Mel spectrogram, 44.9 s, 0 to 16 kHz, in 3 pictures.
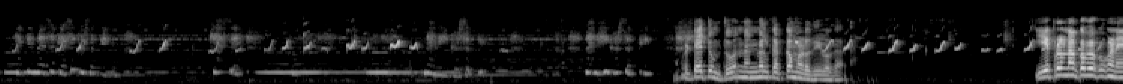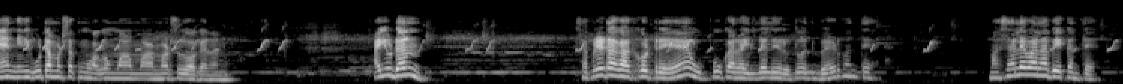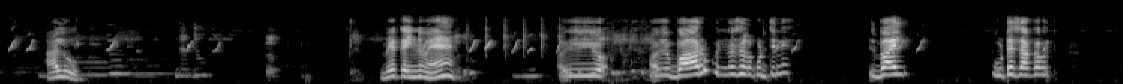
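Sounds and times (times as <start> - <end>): woman's voice: 0.0 - 1.8, 5.5 - 6.7, 7.9 - 11.3, 13.8 - 18.1, 20.0 - 20.6, 22.7 - 26.7, 28.2 - 29.6, 30.6 - 31.0, 35.0 - 36.1, 37.4 - 40.5, 41.6 - 42.0, 43.2 - 43.9
chick peeping: 0.1 - 8.2, 10.2 - 14.8, 15.4 - 19.5, 20.6 - 25.3, 27.3 - 27.5, 28.6 - 33.0, 35.6 - 38.8, 41.9 - 42.3.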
